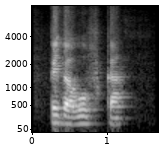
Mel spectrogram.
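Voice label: "pedalowka", Polish, Kurpie dialect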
